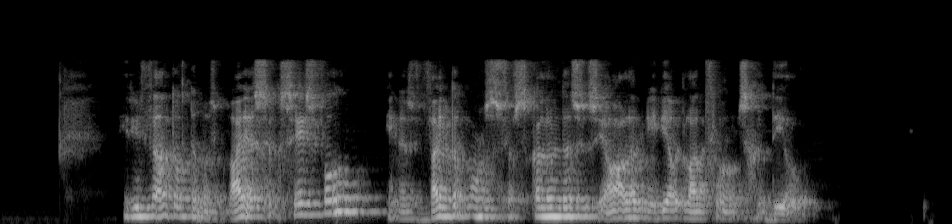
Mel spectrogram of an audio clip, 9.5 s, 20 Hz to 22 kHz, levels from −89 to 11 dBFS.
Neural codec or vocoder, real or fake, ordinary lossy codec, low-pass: codec, 16 kHz, 8 kbps, FunCodec, trained on LibriTTS, 25 frames a second; fake; MP3, 64 kbps; 7.2 kHz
